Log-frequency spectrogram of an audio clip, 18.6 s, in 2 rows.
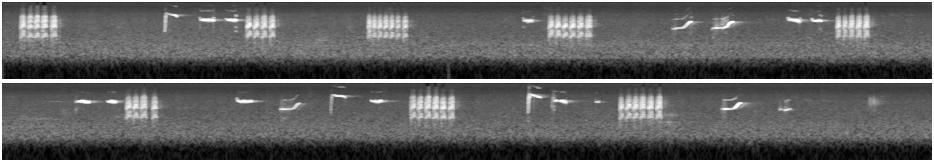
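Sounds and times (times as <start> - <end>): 
great tit calls: 0.2 - 0.6, 1.6 - 2.8, 3.6 - 4.2, 5.2 - 6.0, 6.7 - 8.8, 10.0 - 11.0, 11.6 - 13.9, 14.6 - 17.4.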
